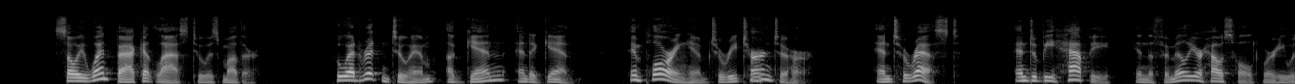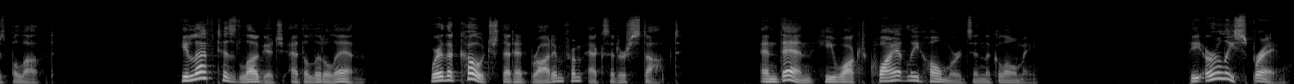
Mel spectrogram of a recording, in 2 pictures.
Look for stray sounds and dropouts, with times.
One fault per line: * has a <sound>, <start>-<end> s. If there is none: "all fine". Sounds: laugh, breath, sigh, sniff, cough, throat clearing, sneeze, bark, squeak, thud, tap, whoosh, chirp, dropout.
all fine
